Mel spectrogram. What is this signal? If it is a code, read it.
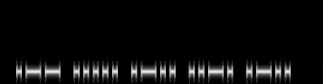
Morse code, heard as a keyed tone, about 25 wpm, 600 Hz. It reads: W5LFL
